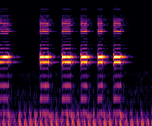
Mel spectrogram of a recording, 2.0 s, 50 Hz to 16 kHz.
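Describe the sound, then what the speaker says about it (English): An old bike's original 6-volt electric horn honks in six short, nasal blasts, close and loud. The first is separated by a gap, then five come in quick succession over a low engine idle. "this is the original 6-volt horn that was on the bike"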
